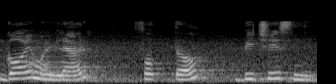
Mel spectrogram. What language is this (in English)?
Konkani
